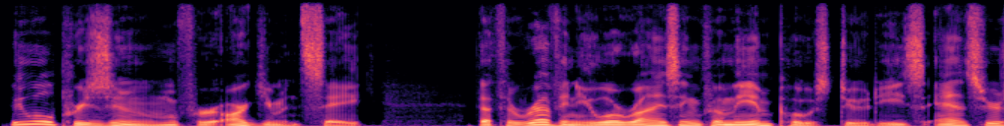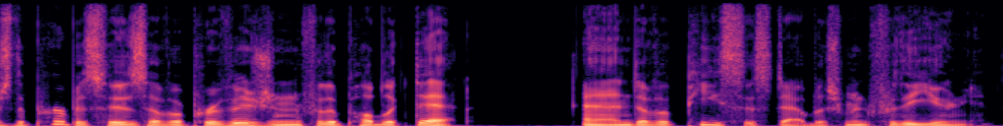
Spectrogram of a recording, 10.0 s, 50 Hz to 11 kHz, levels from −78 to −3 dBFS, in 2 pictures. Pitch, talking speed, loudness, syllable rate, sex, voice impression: 110 Hz, 190 wpm, -18 LUFS, 6.0 syllables/s, male, masculine, adult-like, tensed, bright, clear, fluent, cool, intellectual, friendly, elegant, slightly wild, lively, slightly light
